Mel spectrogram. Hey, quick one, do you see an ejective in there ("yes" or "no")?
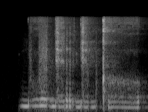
yes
